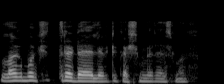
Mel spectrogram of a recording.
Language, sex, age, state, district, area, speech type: Kashmiri, male, 30-45, Jammu and Kashmir, Pulwama, urban, spontaneous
